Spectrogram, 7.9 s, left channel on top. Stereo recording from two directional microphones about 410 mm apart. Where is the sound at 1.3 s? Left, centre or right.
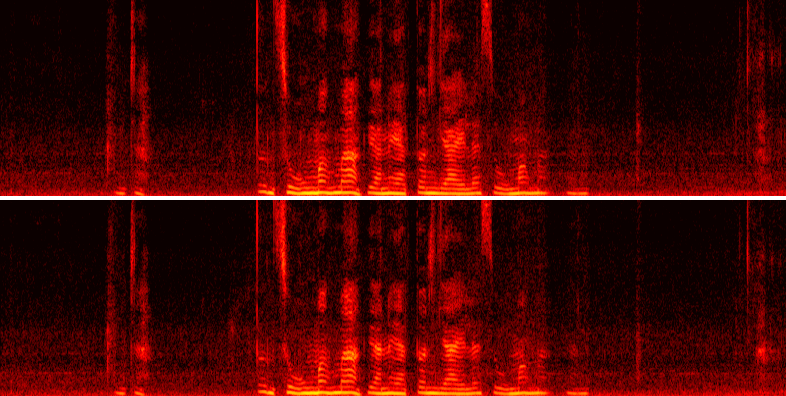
Centre.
